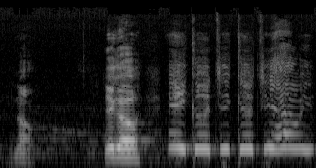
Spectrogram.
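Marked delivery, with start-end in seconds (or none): 1.7-3.1 put-on very high-pitched baby talk voice. Showing how people greet a little baby, in baby talk voice. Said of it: "You use that baby voice".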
